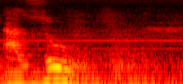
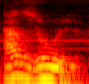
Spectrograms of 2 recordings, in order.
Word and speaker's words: azul: letter u we say azum you can say azul it's not wrong but it's not natural in a natural way of speaking we extend the sound of letter u we say azu notice it's not a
